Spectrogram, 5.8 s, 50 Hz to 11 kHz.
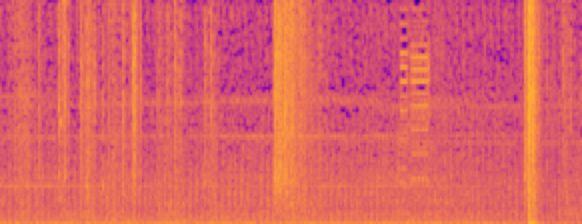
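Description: Gunfire in the Modern Warfare 2 campaign, a steady mid-distance crackle of shots under battlefield rumble, with a sharp loud blast near the end.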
